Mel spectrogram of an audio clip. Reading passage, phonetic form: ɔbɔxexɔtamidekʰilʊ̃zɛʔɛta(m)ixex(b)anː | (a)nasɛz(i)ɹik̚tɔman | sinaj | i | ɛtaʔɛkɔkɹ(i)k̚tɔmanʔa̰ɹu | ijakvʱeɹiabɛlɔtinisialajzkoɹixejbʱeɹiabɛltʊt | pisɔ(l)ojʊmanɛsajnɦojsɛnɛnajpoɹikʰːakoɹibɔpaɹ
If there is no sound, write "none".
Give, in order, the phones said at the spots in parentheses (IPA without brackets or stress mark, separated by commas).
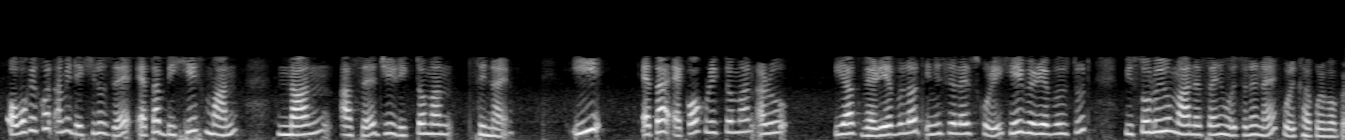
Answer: b, m, a, i, i, l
